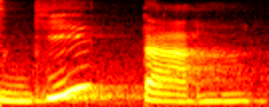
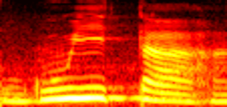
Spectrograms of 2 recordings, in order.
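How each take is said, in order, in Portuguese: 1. Não se ouve um som de U depois do G. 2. Ouve-se um som de U depois do G. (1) "nós falamos guitarra" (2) "nós não falamos o guitarra"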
